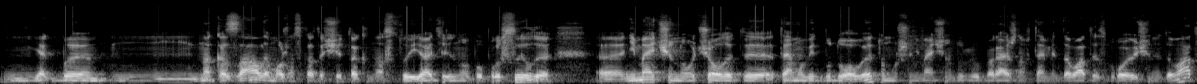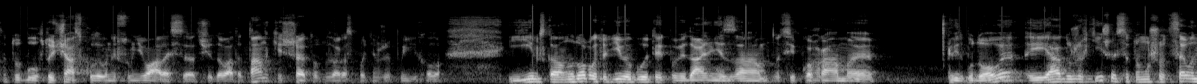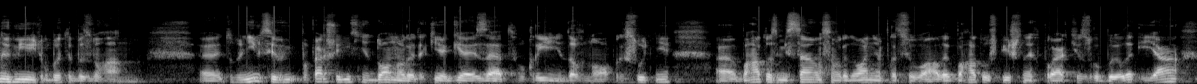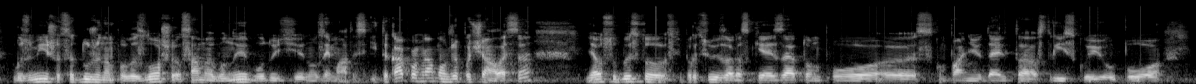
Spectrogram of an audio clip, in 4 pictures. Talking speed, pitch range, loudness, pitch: 145 wpm, 90-120 Hz, -18 LUFS, 100 Hz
